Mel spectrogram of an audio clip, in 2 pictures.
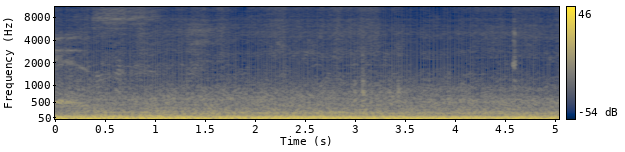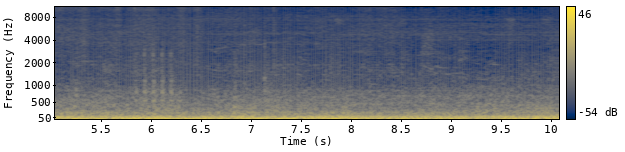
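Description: Coach bus heard from inside the passenger cabin at highway speed: a loud, steady low rumble of engine and road noise.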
